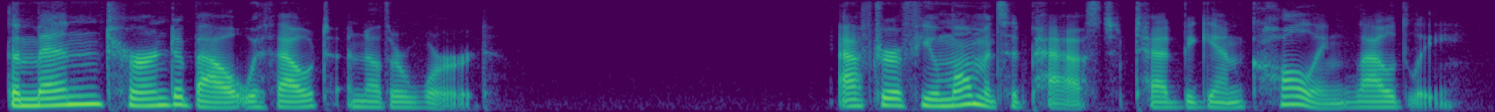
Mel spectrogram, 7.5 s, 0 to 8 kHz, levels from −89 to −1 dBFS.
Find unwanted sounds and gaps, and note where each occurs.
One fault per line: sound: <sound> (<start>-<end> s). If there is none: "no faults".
no faults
